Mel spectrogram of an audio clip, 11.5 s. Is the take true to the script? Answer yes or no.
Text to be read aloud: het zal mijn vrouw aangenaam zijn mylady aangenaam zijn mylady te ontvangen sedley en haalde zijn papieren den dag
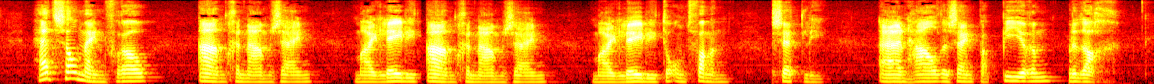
yes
